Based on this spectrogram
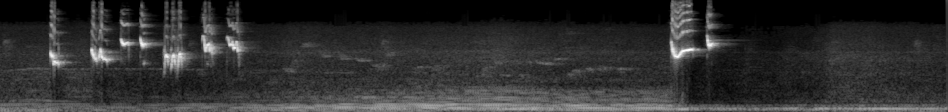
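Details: {'caption': 'Orange-headed thrush song played to coax kept birds into singing: a quick run of short whistled notes, then a pause and one sharp slurred whistle, over a steady low hum.'}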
